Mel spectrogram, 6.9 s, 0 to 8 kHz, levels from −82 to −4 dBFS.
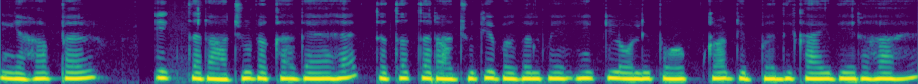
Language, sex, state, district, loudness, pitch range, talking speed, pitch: Hindi, female, Uttarakhand, Tehri Garhwal, -10 LUFS, 200-215 Hz, 175 wpm, 205 Hz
